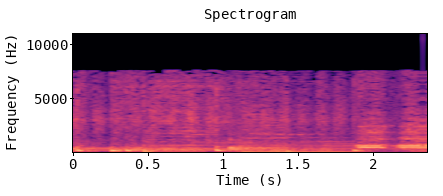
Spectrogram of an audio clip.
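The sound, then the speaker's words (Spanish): A train whistle sounds as a train starts moving: low rumbling and clatter give way to two short, high, steady whistle tones near the end. “como todos los días el tren se pone en movimiento. Ustedes han escuchado el silbato”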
